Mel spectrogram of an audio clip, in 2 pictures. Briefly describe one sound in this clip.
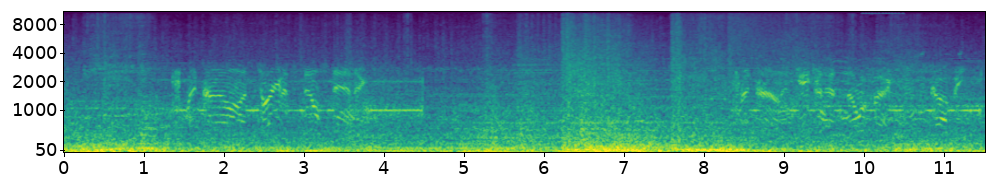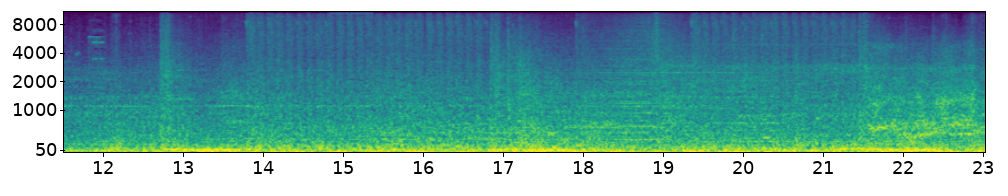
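A tank engine rumbles deeply and steadily.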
